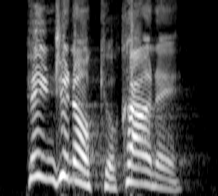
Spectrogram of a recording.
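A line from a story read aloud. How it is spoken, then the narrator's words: Yelling. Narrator (Italian): urlò Legree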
